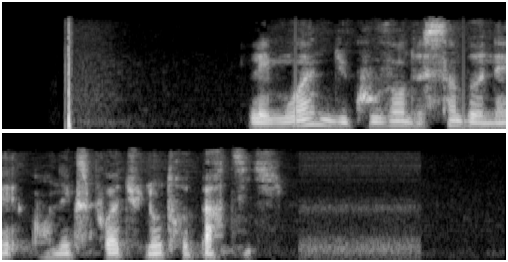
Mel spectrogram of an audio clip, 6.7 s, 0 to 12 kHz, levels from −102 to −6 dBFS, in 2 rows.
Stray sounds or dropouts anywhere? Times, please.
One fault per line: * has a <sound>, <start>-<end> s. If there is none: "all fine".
all fine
